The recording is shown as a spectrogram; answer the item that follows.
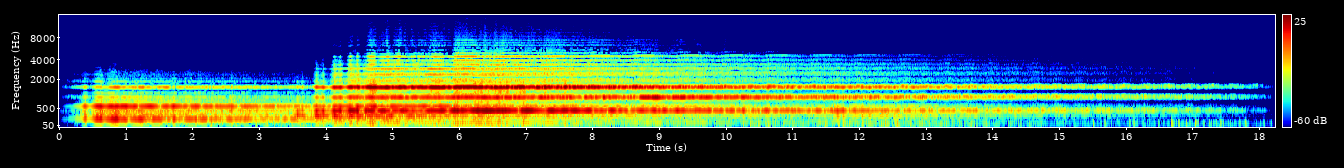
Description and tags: Samurai Jugular - 17
A samurai at your jugular! Weird sound effects I made that you can have, too.
experimental, high-pitched, sci-fi, sfx, sound, spacey, sweetener, time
